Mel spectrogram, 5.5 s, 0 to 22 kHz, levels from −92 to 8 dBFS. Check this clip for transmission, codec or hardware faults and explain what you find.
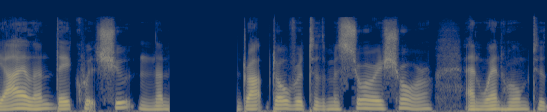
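One transmission fault is present. From 1.70 s to 2.38 s there is a rebuffering stall: playback exhausted its downloaded audio and paused until more data arrived. The speech drops to silence for about 0.68 s, then continues exactly where it stopped, with nothing missing but extra time inserted.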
